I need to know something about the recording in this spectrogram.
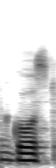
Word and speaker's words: ghost: इसके बाद गोस्ट, GHOST, H silent है, GOST, गोस्ट।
